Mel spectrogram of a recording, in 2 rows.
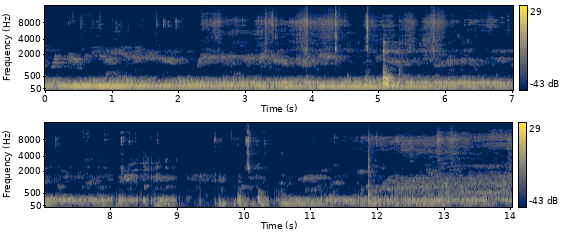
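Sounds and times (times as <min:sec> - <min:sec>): person chewing: 0:03.2 - 0:08.9.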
